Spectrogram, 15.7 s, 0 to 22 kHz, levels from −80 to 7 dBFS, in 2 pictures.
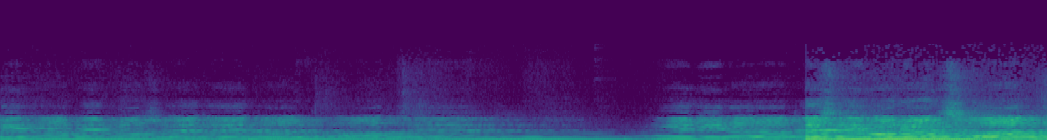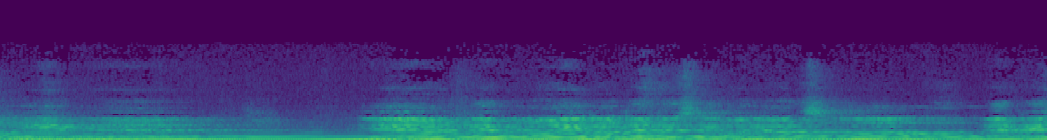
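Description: Everyday sounds, with a sudden gain jump at 6.04 s: level and background noise step up together by about 12 dB, instantly rather than swelling as automatic gain would, likely from gain applied without a ramp.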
